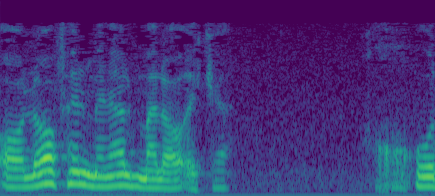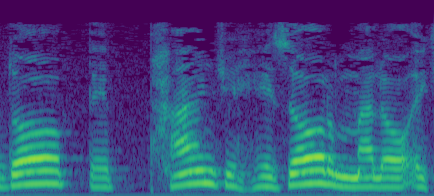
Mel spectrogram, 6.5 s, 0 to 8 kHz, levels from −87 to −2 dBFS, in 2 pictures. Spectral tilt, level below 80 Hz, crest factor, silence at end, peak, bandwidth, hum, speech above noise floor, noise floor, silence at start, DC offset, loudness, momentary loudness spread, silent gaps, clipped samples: -12 dB/octave; -66 dBFS; 16 dB; 0.05 s; -8 dBFS; 5.8 kHz; none; 35 dB; -60 dBFS; 0 s; 0.1%; -25 LUFS; 17 LU; none; under 0.1%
